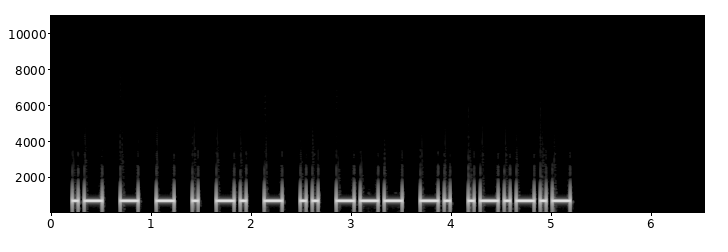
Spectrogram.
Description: Morse code, heard as a keyed tone, about 20 wpm, 700 Hz. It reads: ATTENTION.
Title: Sentences from Top 1400 Words 20wpm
